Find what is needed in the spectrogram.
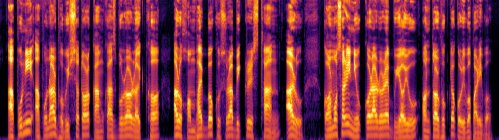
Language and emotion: Assamese, neutral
